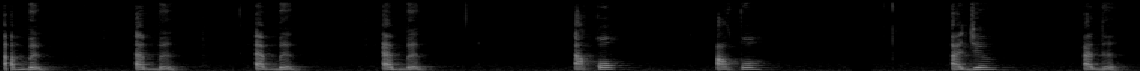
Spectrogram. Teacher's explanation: اس میں شدت آواز اس کے مخرج پہ جا کے قوت سے اور سختی کے ساتھ رک جاتی ہے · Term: قلقلہ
